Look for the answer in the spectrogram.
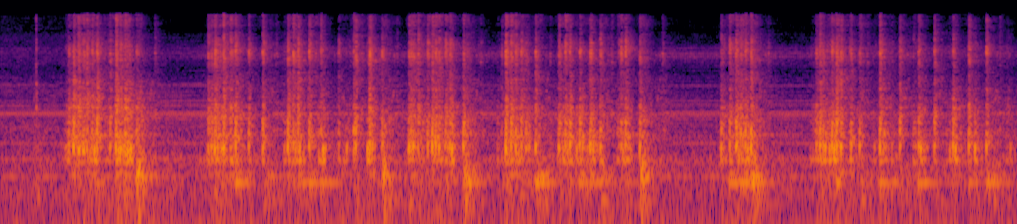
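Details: Trane XR outdoor AC unit makes intermittent thundering, rattling noise in bursts of metallic clattering after running several hours late at night; still cools fine, owner suspects a bad compressor, unconfirmed.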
